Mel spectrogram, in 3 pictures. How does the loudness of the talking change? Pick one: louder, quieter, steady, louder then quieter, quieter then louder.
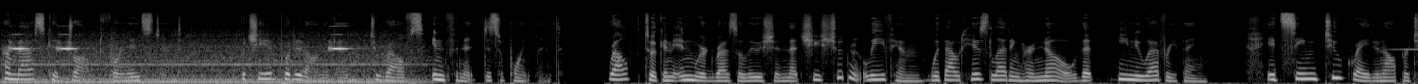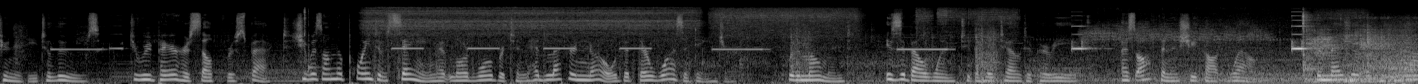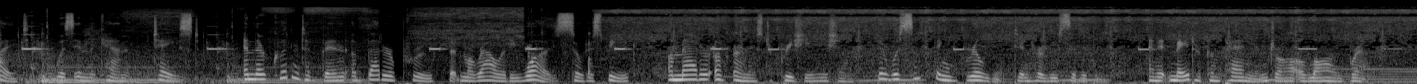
steady.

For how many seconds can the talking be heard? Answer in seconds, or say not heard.
42 s.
